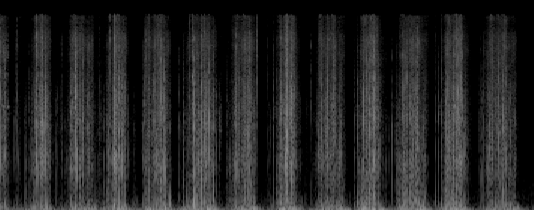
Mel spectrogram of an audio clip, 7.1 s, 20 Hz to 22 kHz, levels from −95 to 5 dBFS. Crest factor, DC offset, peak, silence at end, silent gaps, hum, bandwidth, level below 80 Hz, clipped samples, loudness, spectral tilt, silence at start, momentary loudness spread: 32 dB; under 0.1%; -12 dBFS; 0.2 s; none; none; 17 kHz; -50 dBFS; under 0.1%; -43 LUFS; -2 dB/octave; 0 s; 11 LU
